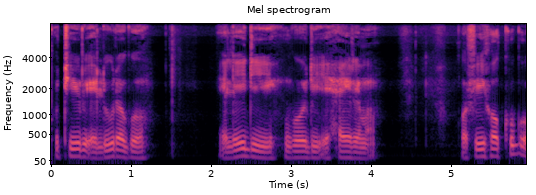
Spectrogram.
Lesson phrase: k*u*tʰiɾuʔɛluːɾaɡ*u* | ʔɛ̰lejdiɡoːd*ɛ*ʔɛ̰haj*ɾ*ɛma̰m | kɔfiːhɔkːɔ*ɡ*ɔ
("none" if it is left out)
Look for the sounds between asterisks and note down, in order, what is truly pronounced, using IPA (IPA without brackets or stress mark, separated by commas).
u, ɔ, i, ɾ, ɡ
